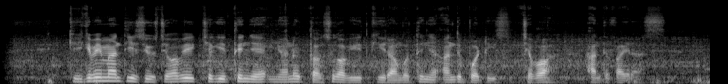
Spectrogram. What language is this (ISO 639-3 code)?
kln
